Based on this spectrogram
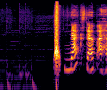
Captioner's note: upbeat music; slide whooshing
